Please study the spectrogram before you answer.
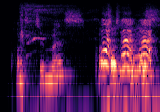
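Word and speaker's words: posthumous: for post how do you say this post postumus you got it you got it apus Tupac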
